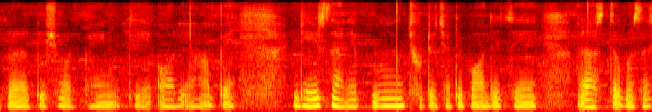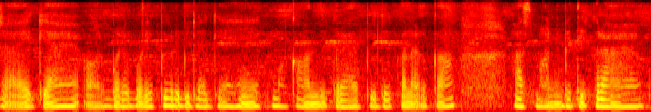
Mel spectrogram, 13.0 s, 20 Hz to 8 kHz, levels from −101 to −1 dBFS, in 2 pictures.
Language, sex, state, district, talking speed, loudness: Hindi, female, Chhattisgarh, Rajnandgaon, 170 wpm, -32 LUFS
